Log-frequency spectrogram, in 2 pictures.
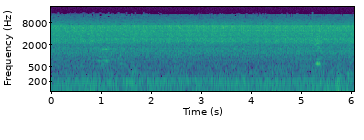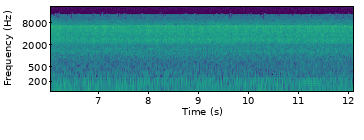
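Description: Traffic rumbles steadily in the distance outdoors.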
